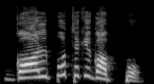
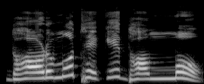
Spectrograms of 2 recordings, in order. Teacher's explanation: পরাগত সমীভবন, সেখানে যেটা হয় ঠিক উল্টোটা, পরবর্তী ব্যঞ্জনের প্রভাবে পূর্ববর্তী ব্যঞ্জনটা পরিবর্তিত হয়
